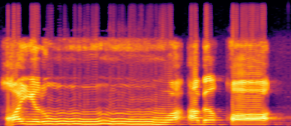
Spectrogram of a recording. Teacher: را کو واو سے ملائیں گے، را واو دو پیش رون، یہاں پہ ادغام یرملون کا غنہ ہوگا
